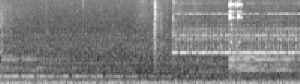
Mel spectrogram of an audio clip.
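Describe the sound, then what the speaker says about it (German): A telephone bell rings in the horror video game Desolate, with bright metallic trills starting partway through over a steady low background hum, fairly quiet overall. "Na toll, ein Telefon klingelt."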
